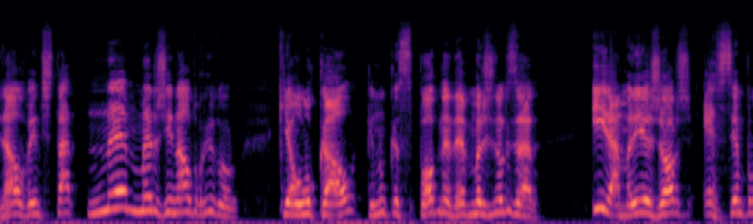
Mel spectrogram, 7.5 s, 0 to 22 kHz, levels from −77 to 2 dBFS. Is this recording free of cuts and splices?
yes; 0 cuts

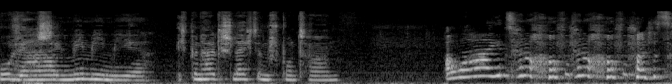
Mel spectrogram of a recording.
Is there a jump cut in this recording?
yes; 2 cuts; at 2.2 s, 5.7 s

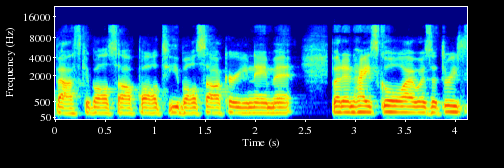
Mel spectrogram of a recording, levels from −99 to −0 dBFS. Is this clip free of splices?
no; 1 cut; at 2.7 s

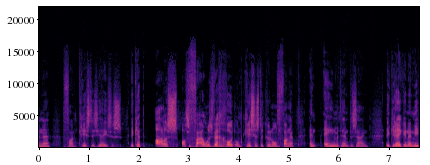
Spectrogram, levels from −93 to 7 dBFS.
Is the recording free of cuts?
no; 1 cut; at 1.8 s

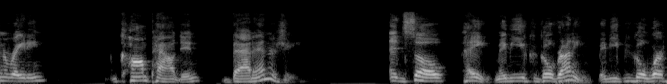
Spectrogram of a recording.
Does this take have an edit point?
no; 0 cuts

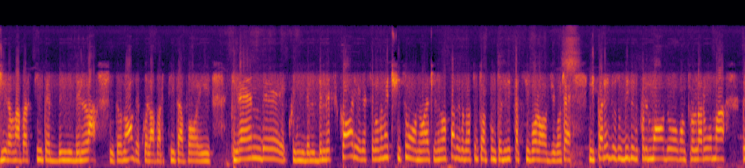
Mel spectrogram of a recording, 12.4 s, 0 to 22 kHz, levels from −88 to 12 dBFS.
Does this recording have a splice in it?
no; 0 cuts

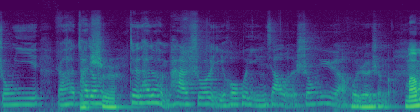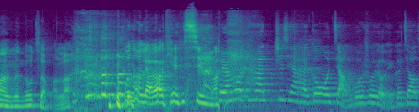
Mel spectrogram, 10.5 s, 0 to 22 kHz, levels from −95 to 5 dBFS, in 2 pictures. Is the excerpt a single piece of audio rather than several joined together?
no; 2 cuts; at 1.0 s, 8.0 s

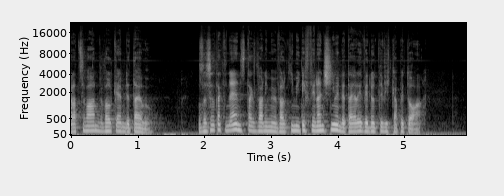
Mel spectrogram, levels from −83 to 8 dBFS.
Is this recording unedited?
no; 3 cuts; at 1.9 s, 2.3 s, 3.4 s

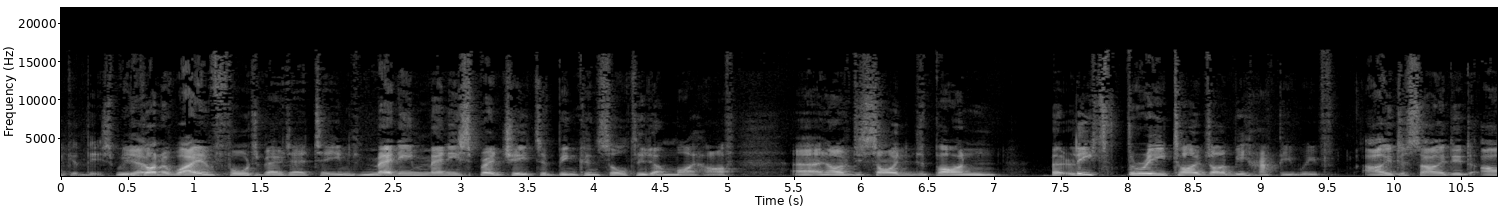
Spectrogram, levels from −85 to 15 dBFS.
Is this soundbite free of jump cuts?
yes; 0 cuts

